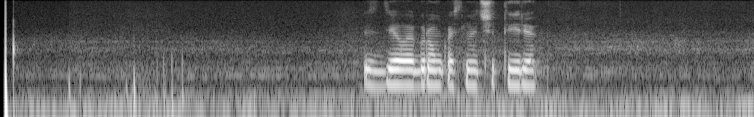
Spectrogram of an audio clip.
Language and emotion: Russian, angry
